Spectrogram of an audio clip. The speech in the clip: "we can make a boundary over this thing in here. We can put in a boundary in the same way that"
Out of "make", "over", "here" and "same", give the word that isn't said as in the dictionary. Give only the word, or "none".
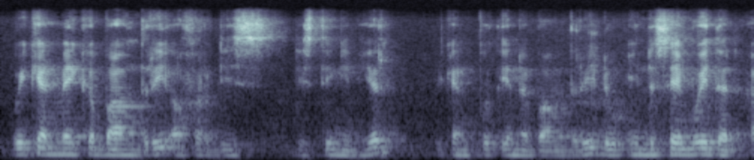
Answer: over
